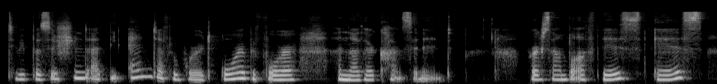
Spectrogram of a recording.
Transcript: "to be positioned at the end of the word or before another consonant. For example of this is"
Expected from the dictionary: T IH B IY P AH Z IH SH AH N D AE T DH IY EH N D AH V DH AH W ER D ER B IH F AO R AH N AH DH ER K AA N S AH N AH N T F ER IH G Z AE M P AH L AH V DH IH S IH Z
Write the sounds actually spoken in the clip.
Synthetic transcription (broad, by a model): T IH B IY P AH Z IH SH AH N D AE T DH IY EH N D AH V DH AH W ER D ER B IH F AO R AH N AH DH ER K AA N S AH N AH N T F ER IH G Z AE M P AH L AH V DH IH S IH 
